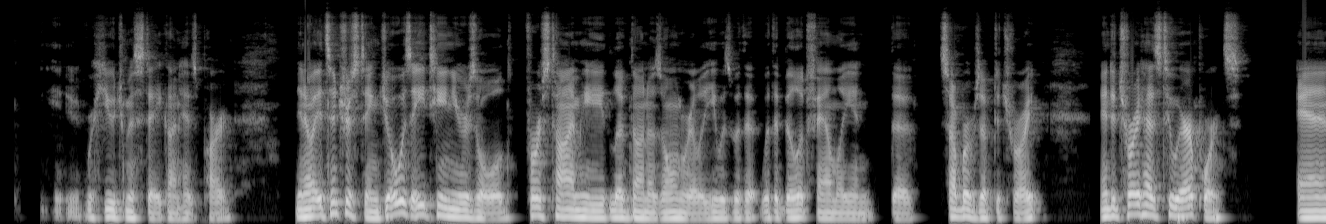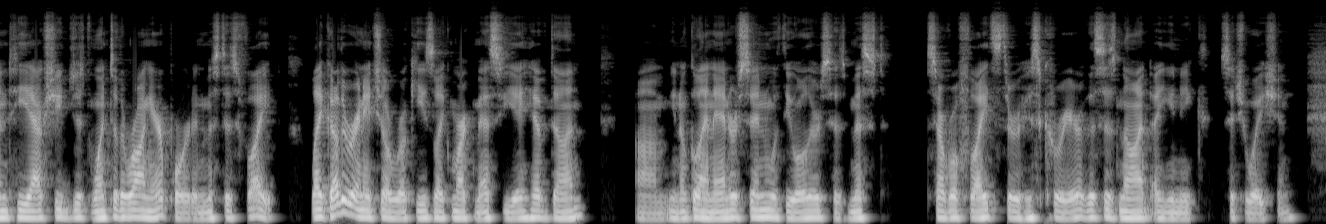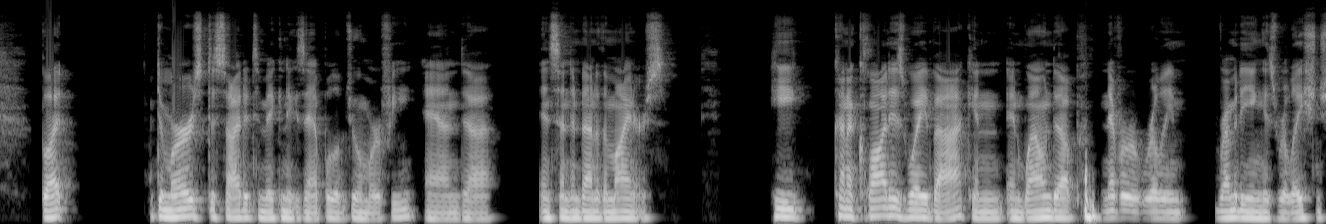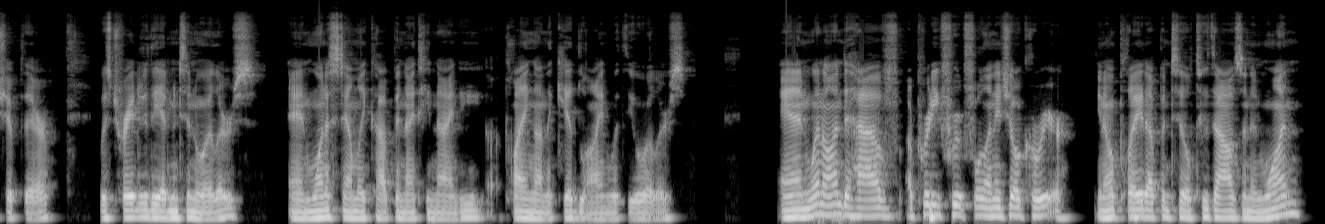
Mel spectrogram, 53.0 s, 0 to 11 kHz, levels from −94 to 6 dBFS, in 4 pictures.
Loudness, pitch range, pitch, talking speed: -17 LUFS, 90-105 Hz, 100 Hz, 180 wpm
